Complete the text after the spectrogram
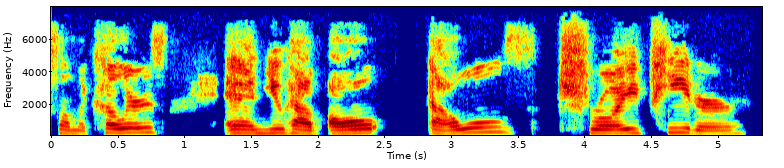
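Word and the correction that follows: Peteri: as letters. I hope I said that right. Pateri, maybe? – Pateri, yeah. Sorry. Pateri.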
